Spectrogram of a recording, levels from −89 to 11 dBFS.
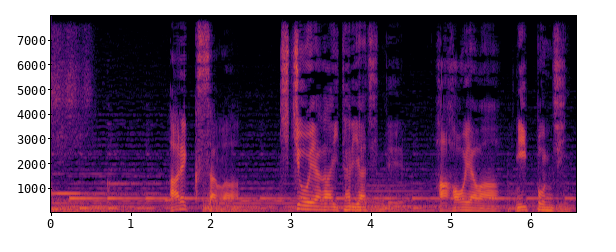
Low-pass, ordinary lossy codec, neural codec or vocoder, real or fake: none; none; none; real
